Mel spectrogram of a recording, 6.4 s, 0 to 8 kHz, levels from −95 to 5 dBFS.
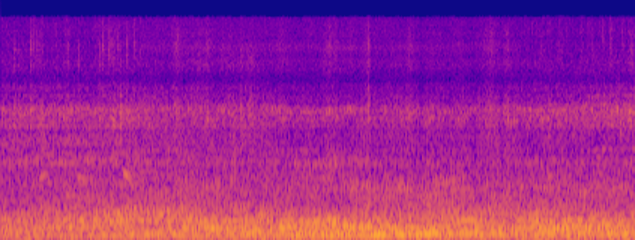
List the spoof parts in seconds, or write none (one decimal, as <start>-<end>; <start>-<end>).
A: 1.4-5.2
